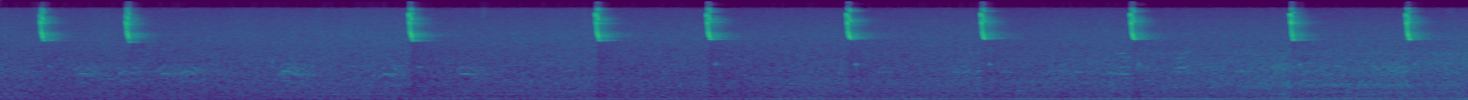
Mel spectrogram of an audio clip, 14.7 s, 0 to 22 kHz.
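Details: At Maruyama, Sapporo, a Hokkaido chipmunk far off calls in September 2014 with about a dozen crisp, very high chips spaced irregularly, sometimes in quick pairs, sometimes gaps of several seconds, over a low steady hum.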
